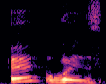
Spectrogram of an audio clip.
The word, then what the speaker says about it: Heureuse: I said, okay, I'm gonna call my fashion designing company Heureuse, the name of my mother. It's spelled Heuruse. Heureuse. It is a French name.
